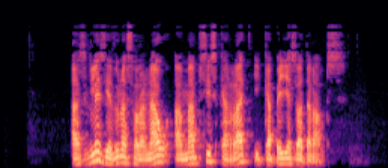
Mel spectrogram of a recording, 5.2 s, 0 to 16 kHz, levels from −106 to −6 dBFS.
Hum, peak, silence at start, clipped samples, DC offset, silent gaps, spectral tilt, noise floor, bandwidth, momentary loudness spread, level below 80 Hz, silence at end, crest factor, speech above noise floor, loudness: none; -2 dBFS; 0.95 s; under 0.1%; under 0.1%; none; -6.5 dB/octave; -84 dBFS; 9.2 kHz; 6 LU; -62 dBFS; 0.7 s; 20 dB; 65 dB; -20 LUFS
